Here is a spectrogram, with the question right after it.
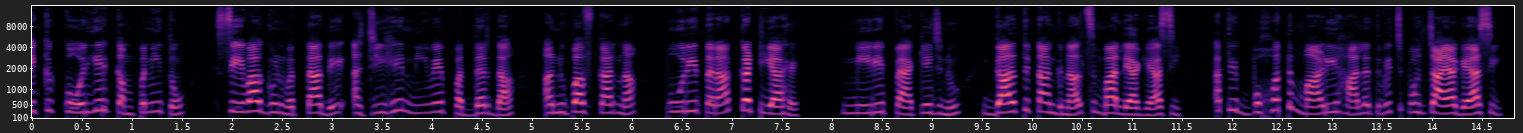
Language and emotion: Punjabi, disgusted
